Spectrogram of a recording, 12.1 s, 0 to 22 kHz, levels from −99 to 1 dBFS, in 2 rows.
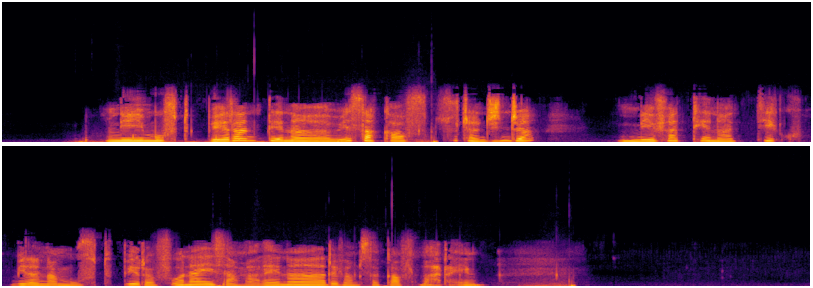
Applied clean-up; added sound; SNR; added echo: neural mask model Resemble Enhance denoiser.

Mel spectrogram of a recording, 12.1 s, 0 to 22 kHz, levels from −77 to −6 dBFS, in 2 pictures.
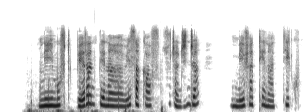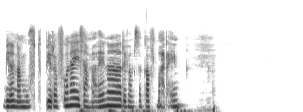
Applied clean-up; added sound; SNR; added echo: classical method log-MMSE.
